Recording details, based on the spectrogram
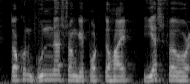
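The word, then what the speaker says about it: يشفع: ইয়াশফাউ, এখানে কোনো মদ নাই, কিচ্ছু নাই, কোনো নিয়ম নাই, শুধু এখানে হরকত, মানে দ্রুত পড়তে হবে।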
